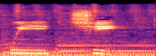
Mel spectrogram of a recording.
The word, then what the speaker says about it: Quechee: So it's pronounced Quechee.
